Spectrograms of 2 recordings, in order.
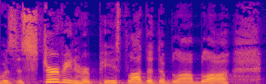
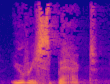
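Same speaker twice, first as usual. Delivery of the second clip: soft unvoiced whisper; 2 semitones higher, 7 dB quieter than usual. Real, not acted. Whispering a lesson to the young listeners. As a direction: breathe it as a secret.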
